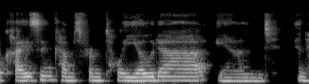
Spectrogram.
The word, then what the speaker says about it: Kaizen: and these these last moments here mmm so Kaizen that's the way it's pronounced when people go Kaizen whatever what Kaizen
